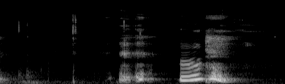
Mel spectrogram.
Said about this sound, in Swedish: vänta nu måste jag harkla mig lite.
